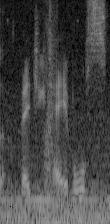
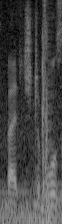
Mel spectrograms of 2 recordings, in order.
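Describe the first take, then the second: First: It is split into 'veggie' and 'tables'. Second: It is said the usual way, as one word.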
